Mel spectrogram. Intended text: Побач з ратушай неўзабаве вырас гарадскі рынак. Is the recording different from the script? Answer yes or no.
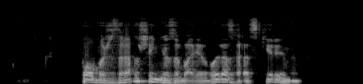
no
